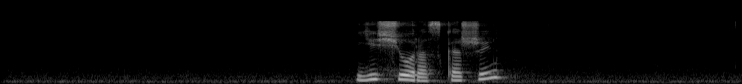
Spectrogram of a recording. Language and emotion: Russian, neutral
